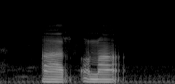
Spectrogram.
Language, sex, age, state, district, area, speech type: Santali, male, 18-30, West Bengal, Bankura, rural, spontaneous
